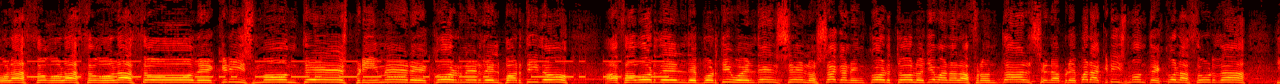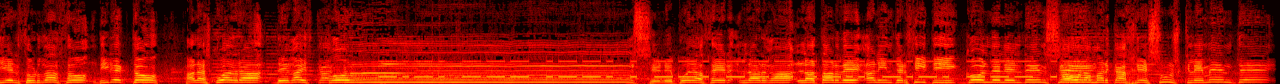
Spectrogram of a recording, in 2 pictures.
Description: Así vivimos el partido del Nuevo Pepico Amat en Tiempo de Juego Alicante
Sonidos de la derrota del Intercity en Elda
